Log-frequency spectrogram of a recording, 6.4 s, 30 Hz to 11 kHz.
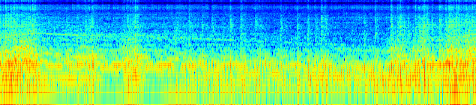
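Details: Evinrude Bobcat 25hp two-stroke snowmobile, sat 20+ years, carb diaphragm stack reinstalled: buzz wavers, flaring and dropping back, won't settle or tune; owner suspects air leak or hardened carb diaphragm needing a kit.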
